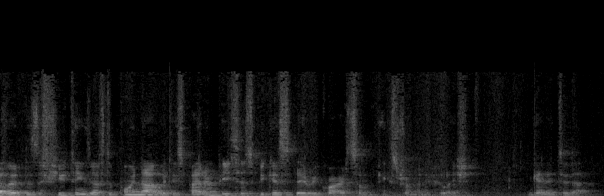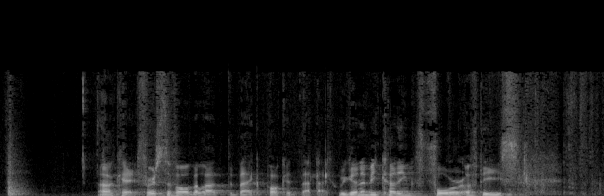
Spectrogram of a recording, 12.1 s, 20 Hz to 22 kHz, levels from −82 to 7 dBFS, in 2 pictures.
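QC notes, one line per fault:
2.36–4.74 s: video or display buzz. A screen or video feed leaks into the audio. It gives a 60 Hz field-rate buzz with hash above it, roughly 30 dB below the signal.
7.92–8.10 s and 9.13–9.31 s: frames out of order. Two neighbouring blocks of 85.3 ms each play swapped, which fits four-frame runs. This causes a garbled flutter, and no time is lost.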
